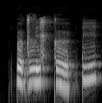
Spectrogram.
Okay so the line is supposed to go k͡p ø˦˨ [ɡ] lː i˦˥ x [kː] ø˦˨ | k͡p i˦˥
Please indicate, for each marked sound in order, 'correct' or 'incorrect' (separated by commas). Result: correct, correct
